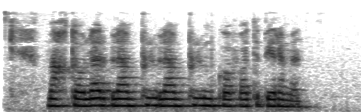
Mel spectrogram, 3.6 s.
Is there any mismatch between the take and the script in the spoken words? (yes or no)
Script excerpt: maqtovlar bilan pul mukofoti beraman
yes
